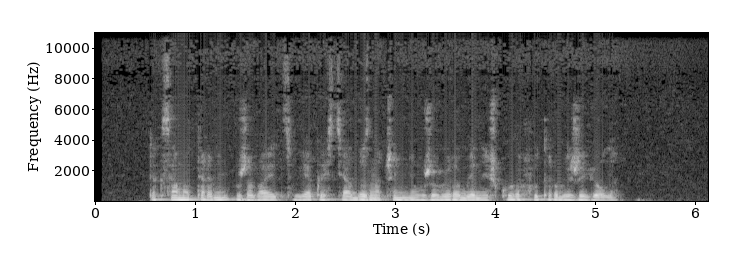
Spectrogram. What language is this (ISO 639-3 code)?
bel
